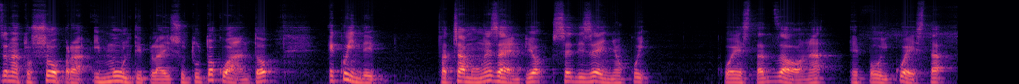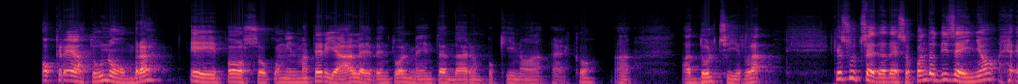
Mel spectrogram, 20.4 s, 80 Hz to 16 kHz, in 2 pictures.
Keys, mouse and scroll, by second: 4.0 shift+middle click, 5.3-8.0 drag, 8.5-10.4 drag, 12.5 click, 17.7 ctrl+middle click, 18.9 shift+space.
